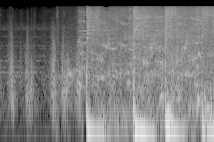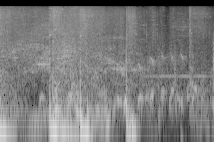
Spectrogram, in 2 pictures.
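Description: Weapon blows slash and strike a monster.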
